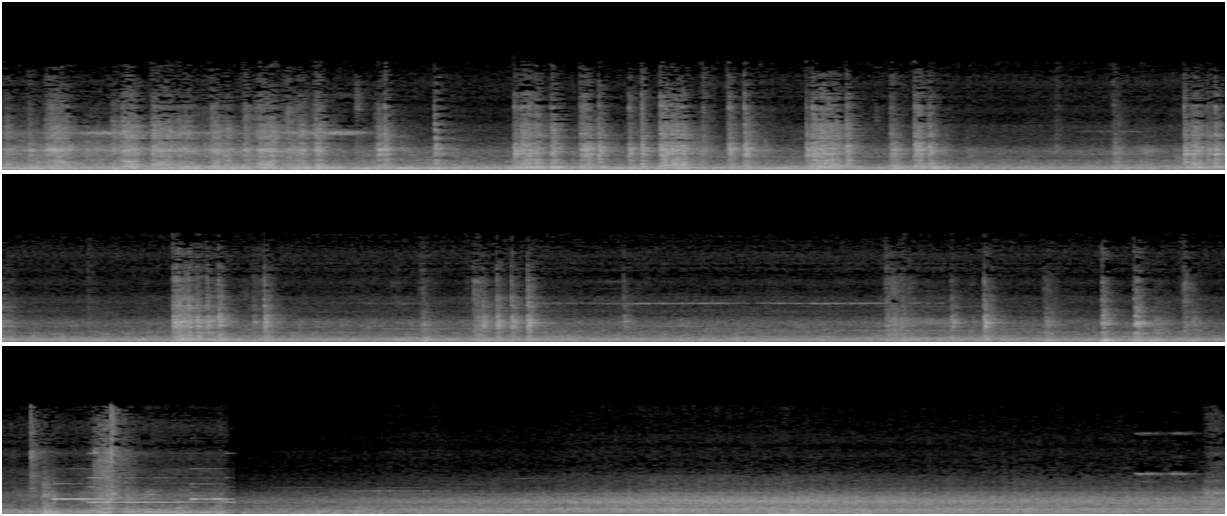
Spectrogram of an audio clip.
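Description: Diesel railcar heard from inside the cab while running: wheels clack over rail joints above a steady running rumble, and two short high tones sound just before the sound cuts. After the cut, about two-thirds of the way through, there is a smoother steady rumble of a railcar standing at a station platform.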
